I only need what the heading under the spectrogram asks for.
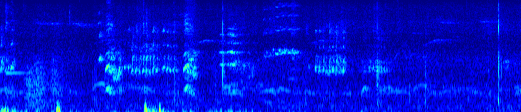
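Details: Lorikeet at Tamworth, New South Wales, Australia, giving short, harsh, screechy chattering notes in scattered bursts, with low thumps of wind or handling noise underneath.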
